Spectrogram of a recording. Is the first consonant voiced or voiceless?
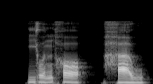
voiced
